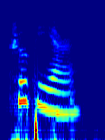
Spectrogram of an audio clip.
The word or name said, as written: croupier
